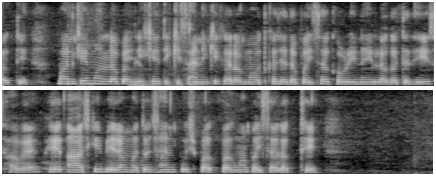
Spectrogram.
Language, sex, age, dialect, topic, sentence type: Chhattisgarhi, female, 18-24, Western/Budati/Khatahi, banking, statement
